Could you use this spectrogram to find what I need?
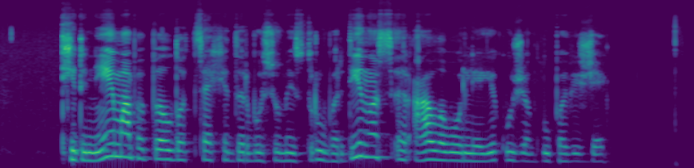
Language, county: Lithuanian, Kaunas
